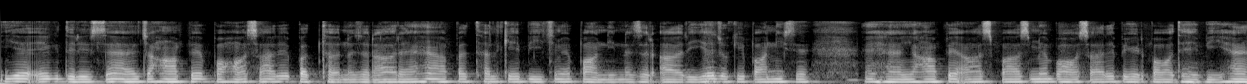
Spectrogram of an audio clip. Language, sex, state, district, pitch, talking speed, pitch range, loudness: Hindi, male, Bihar, Bhagalpur, 120 Hz, 180 wpm, 115-125 Hz, -16 LUFS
